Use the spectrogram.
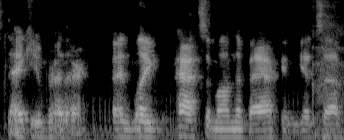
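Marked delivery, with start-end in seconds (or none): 0.1-0.9 whispering in character. Voicing a character thanking an opponent in the ring: whispering. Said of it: "Milk runs over and whispers".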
